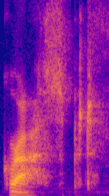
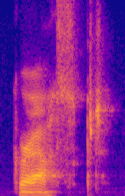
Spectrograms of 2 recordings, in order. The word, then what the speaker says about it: grasped: words talked or walked they really have just a T sound at the end rather than anything like a D or an e d talked grasped so you may find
